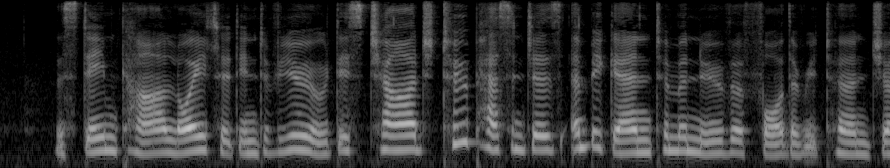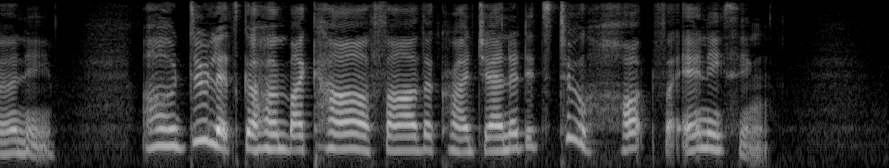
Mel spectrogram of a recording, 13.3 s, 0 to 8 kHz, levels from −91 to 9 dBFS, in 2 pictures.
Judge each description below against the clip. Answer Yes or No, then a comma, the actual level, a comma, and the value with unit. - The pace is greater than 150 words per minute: No, average, 145 wpm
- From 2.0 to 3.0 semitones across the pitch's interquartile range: No, average, 4.1 semitones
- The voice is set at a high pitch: Yes, high, 215 Hz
